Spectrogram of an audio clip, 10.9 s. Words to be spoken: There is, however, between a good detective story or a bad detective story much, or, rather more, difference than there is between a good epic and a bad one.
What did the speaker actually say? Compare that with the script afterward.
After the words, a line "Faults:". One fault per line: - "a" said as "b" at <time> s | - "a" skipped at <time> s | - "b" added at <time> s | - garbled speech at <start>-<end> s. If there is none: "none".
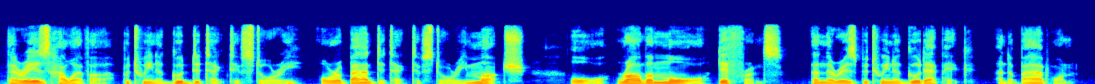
There is, however, between a good detective story or a bad detective story much, or, rather more, difference than there is between a good epic and a bad one.
Faults:
none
